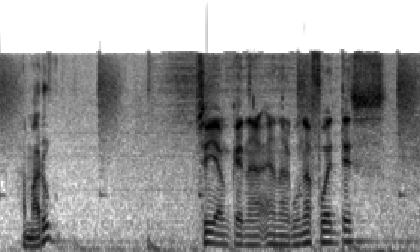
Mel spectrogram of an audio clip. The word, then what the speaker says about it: Amarú: Si buscamos en la forma de escritura, tiene tilde en la U, Amaru.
